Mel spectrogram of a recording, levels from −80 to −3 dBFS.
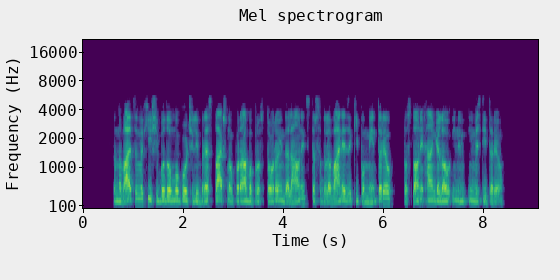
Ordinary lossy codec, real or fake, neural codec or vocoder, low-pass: none; fake; vocoder, 44.1 kHz, 80 mel bands, Vocos; 5.4 kHz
